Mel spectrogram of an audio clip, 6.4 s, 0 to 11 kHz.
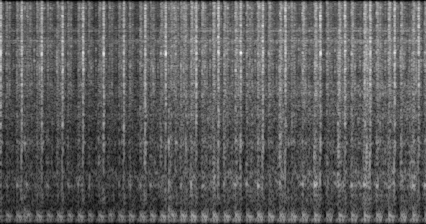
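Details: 1971 VW bus air-cooled engine after carburetor replacement, timing about 4 degrees out: lumpy, uneven idle chuff of about three pulses a second, running rough like a misfire; owner suspects plugs and wires, cause unconfirmed.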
